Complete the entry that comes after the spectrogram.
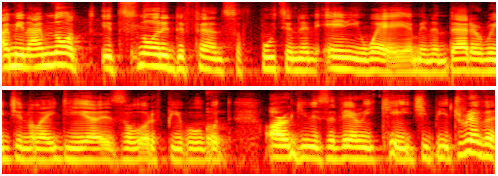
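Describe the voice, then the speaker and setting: A woman with a Russian accent talks very fast with hardly any pauses, her fairly low pitch moving with ordinary variation. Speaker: professor of international affairs. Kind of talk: panel discussion.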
